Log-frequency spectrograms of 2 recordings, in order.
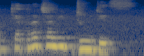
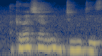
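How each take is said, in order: First: Said in the usual way. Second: Much softer, "actually" murmured to herself; quiet echo. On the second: Retold or imitated. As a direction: repeat "actually do this" softly to yourself. Repeating the self-talk quieter.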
